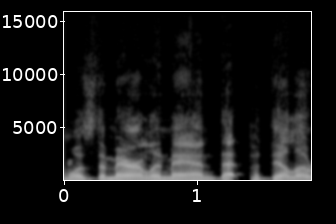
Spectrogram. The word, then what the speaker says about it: Padilla: We sent a couple airplanes down to El Salvador full of illegals and one of them was the Maryland man that Padilla rhymes with armadillo went down and had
